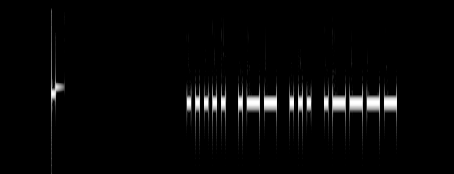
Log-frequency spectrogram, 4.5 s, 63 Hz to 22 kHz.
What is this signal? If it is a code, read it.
Morse code, heard as a keyed tone, about 27 wpm, 700 Hz. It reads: 5WS1
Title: Four Challenging Letter-Number Combinations 28wpm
